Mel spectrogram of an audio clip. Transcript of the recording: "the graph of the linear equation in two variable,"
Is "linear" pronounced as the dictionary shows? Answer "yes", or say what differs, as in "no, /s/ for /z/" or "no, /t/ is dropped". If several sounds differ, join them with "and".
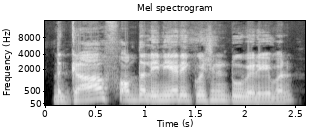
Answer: yes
